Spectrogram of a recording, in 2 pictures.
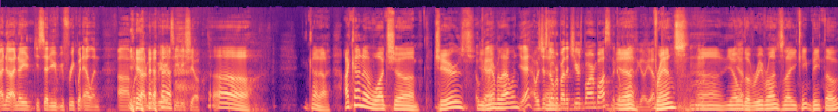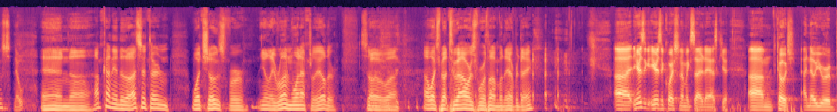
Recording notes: Live from the University Club at Virginia Tech.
